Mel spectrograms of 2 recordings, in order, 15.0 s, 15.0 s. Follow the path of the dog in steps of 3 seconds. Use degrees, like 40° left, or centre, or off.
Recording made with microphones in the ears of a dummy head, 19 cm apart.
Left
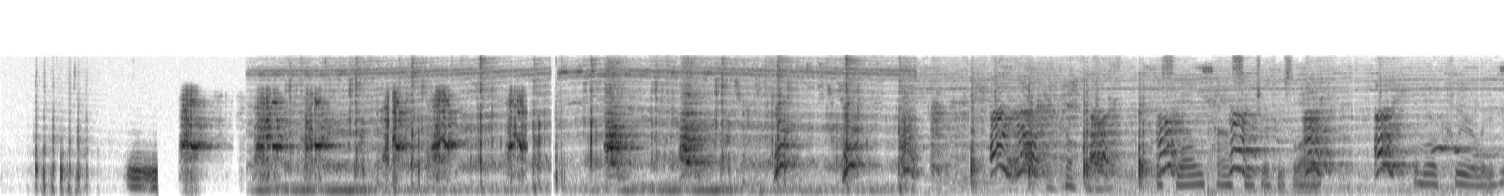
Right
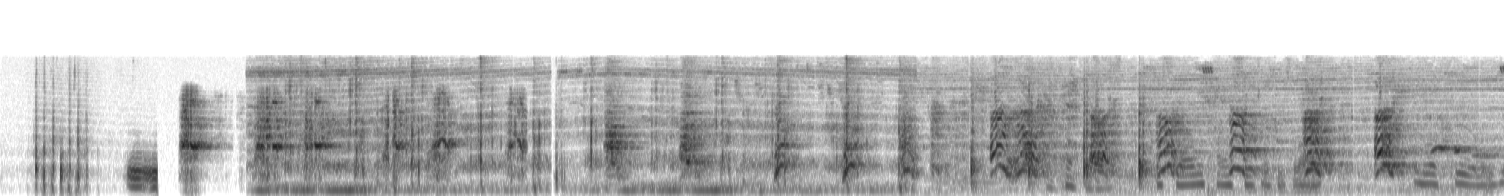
10° right, 40° left, 20° left, centre, 20° right.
